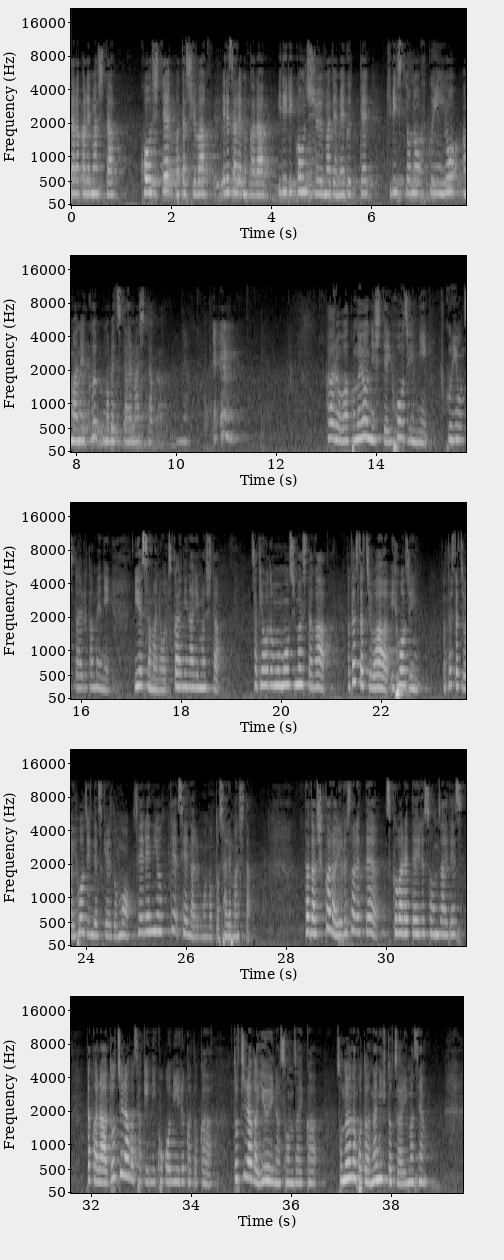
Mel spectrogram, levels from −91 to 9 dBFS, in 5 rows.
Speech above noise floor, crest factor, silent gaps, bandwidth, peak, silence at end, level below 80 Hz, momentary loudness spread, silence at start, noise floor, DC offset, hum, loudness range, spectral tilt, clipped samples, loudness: 27 dB; 22 dB; none; 11.5 kHz; -2 dBFS; 0 s; -50 dBFS; 14 LU; 0 s; -49 dBFS; under 0.1%; none; 6 LU; -5 dB/octave; under 0.1%; -23 LUFS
